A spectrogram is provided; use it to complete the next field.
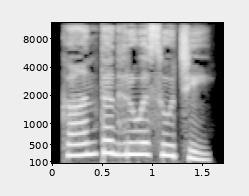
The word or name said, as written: ಕಾಂತಧ್ರುವಸೂಚಿ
